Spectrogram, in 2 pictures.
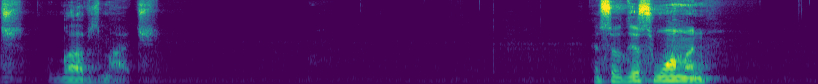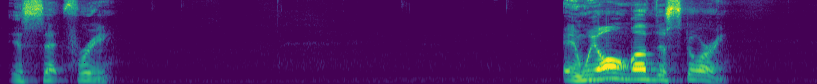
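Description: A man speaks through a microphone in short phrases with long pauses, with animation.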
